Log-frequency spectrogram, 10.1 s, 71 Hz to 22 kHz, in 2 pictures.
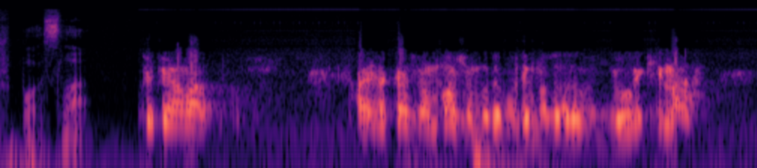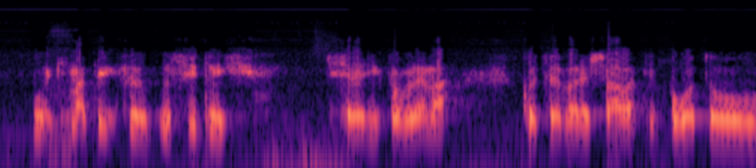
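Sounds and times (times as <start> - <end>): man speaking over telephone: 0.0 - 10.0.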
